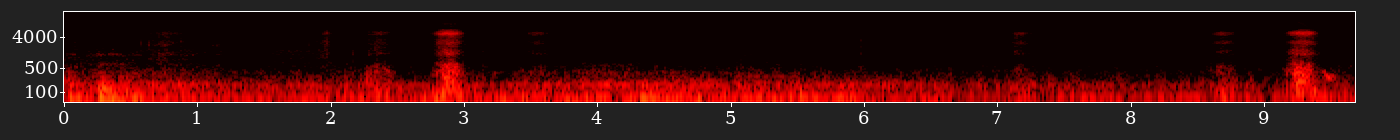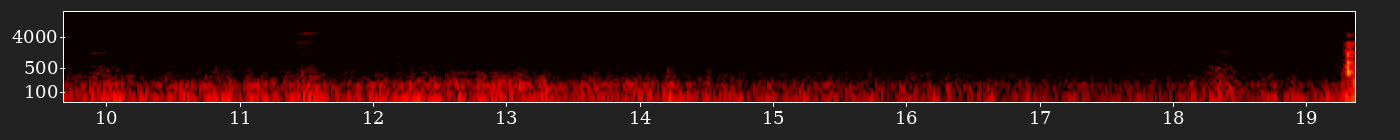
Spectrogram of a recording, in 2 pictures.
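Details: Repeated harsh sneezes, about eight spread through the clip with breathing between, starting mild; a sneezing fit.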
